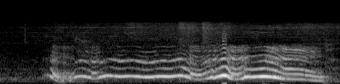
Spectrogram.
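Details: A hungry Alaskan Malamute vocalizing while being told to lie down: one drawn-out wavering whine-howl of about three seconds that rises and falls in pitch, with a brief yip-like break near the end.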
